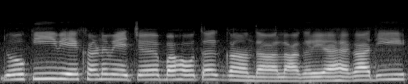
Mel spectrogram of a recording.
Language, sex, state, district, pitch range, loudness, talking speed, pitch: Punjabi, female, Punjab, Kapurthala, 190-235 Hz, -14 LUFS, 145 wpm, 220 Hz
